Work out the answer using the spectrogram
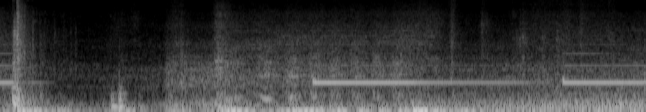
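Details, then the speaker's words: Dodge Ram engine restarted after codes were cleared, with no codes and the check engine light out: door thud and chime over a low, steady idle with no stumble or misfire; it even runs better. "look at that it even runs better it even runs better no codes"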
